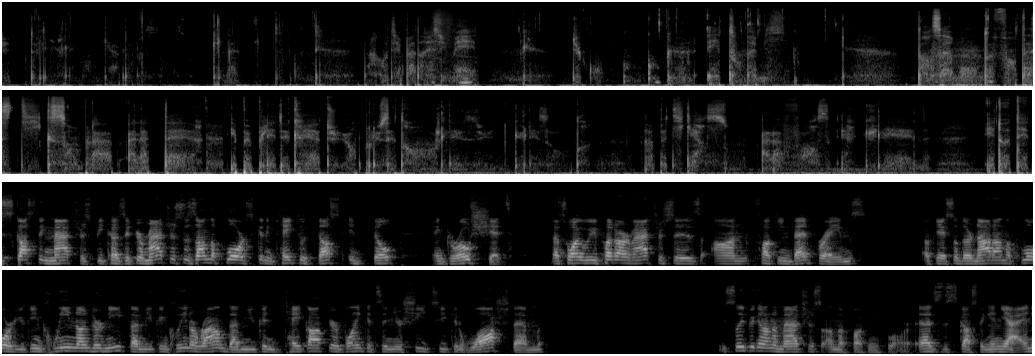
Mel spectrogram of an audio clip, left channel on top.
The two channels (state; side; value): different; both; correlation 0.00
